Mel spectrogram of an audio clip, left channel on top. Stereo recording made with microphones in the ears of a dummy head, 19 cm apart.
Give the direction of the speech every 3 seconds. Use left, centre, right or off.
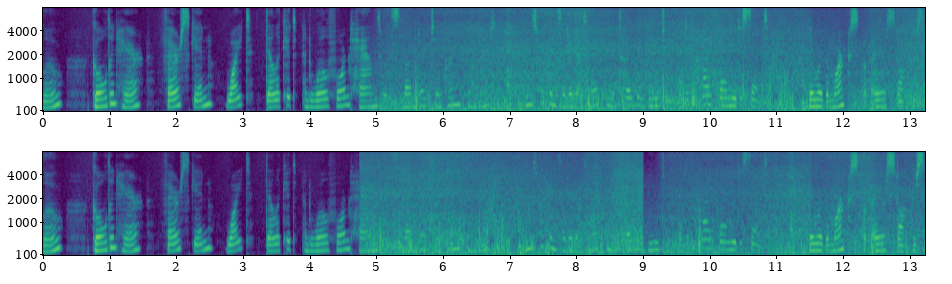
left, left, left, left, right.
